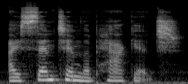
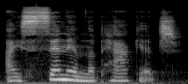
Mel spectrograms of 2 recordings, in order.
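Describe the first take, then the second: First: SENT HIM as "sen-tim", T kept; slower linked form. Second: SENT HIM as "senim", T deleted; faster T-less form. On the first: Teacher contrasts for learners, slower SENT HIM as "sen-tim". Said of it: "a little bit slower". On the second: Teacher contrasts for learners, faster SENT HIM as "senim". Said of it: "A little bit faster". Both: Shown as a demonstration.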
